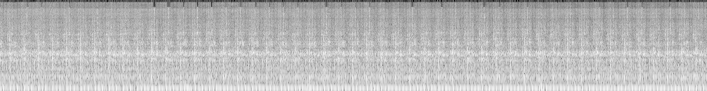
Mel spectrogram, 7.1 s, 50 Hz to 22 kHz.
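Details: Toyota Hilux D-4D 1KD-FTV diesel at idle: loud, harsh, evenly repeating rattling knock, about two a second; disconnecting each injector left the noise, only cylinder one reduced it; owner suspects a cracked piston, unconfirmed.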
